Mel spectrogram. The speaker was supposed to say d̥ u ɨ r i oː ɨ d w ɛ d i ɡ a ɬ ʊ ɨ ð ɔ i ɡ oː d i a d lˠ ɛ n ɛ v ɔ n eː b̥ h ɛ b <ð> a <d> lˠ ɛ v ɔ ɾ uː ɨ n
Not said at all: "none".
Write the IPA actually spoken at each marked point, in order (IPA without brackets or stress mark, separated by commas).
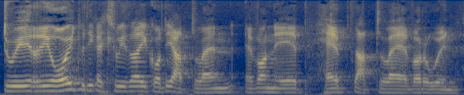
ð, d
